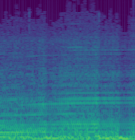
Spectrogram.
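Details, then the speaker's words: Nissan Rogue CVT under acceleration: loud constant low drone held at one pitch, revs pinned like a motorboat engine; not particularly slipping, though the person who brought it over felt a shift (the CVT's fake shift). "makes an awful lot of noise though that's the problem with these cvts it's like a motorboat engine it goes okay it's not particularly slipping"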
